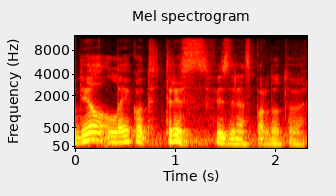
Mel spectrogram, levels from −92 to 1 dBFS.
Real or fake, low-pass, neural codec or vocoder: real; 10.8 kHz; none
